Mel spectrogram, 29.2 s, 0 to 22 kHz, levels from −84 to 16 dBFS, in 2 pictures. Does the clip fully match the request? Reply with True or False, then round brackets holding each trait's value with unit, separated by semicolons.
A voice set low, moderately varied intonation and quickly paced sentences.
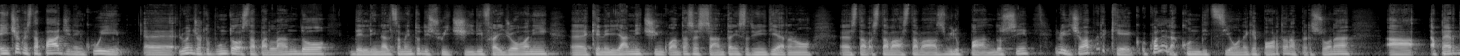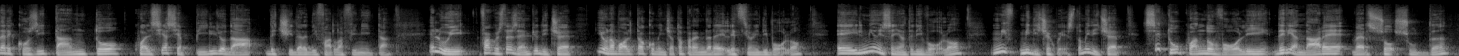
True (115 Hz; 4.4 semitones; 195 wpm)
